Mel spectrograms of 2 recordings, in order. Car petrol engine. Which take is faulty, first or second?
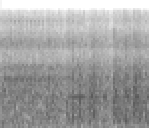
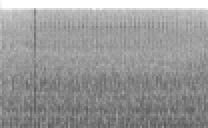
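first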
